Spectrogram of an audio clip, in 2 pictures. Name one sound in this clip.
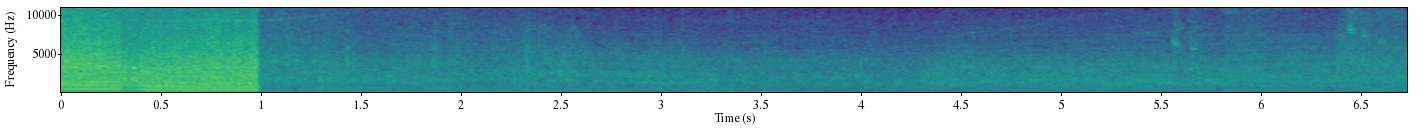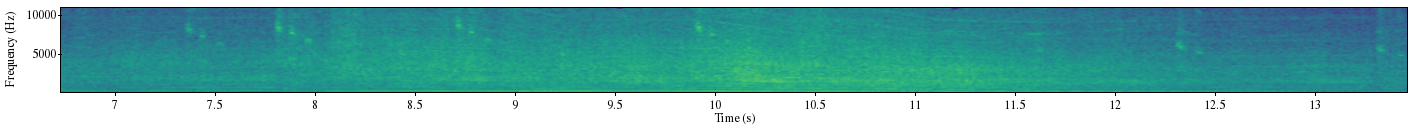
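Race car engines drone in the distance and grow louder as the cars pass.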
